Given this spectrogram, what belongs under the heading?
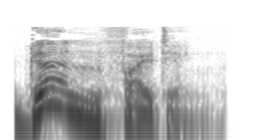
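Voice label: "gunfighting", British English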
